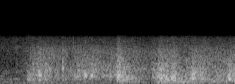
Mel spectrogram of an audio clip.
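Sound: rain and thunderstorm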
